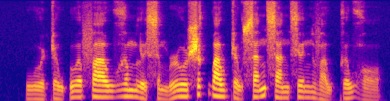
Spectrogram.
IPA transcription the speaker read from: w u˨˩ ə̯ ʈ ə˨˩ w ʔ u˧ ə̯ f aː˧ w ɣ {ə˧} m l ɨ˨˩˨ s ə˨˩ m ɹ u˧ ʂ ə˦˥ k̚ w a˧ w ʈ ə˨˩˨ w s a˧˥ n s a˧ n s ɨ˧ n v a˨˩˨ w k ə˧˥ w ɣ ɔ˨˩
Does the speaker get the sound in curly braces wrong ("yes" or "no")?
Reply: no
